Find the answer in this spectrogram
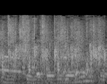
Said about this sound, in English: So I've been getting into the show Naked and Afraid. Round of applause to the people who have seen that show.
